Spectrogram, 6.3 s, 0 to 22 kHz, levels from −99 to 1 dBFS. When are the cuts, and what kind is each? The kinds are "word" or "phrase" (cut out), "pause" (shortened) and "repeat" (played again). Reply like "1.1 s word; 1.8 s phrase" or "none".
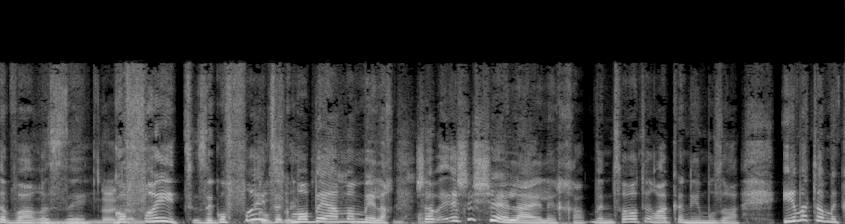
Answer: none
